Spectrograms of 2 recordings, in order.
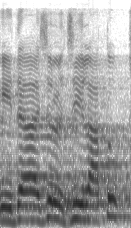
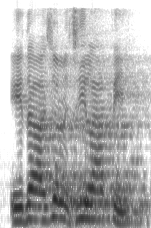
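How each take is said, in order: First: The word zulzilat ends with a u vowel. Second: The word zulzilat ends with an i vowel. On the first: The speaker calls it wrong. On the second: The speaker calls it right.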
